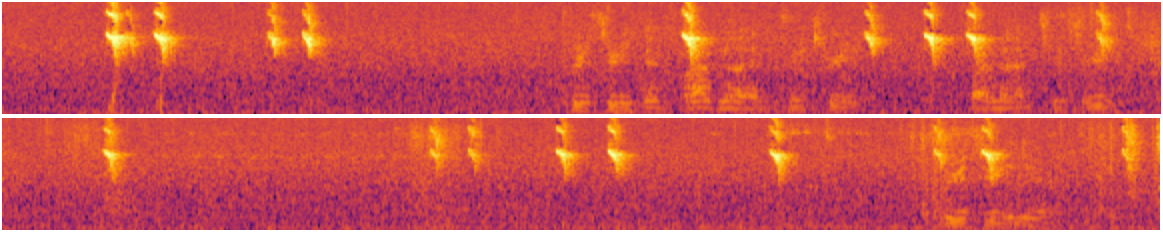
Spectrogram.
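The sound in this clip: Two birds call from perch to perch with short, high chirps in quick clusters, separated by brief pauses. A steady low background and faint voice-like sounds sit underneath.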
